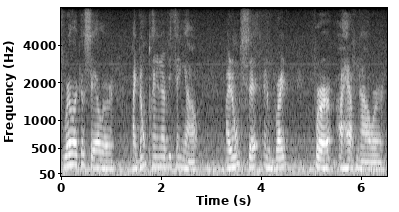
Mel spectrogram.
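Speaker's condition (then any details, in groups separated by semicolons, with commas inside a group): Cerebral palsy; mild; speech somewhat unclear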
